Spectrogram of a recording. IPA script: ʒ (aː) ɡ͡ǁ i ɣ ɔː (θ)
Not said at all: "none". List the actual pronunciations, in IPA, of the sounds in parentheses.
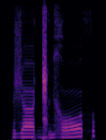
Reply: aː, θ

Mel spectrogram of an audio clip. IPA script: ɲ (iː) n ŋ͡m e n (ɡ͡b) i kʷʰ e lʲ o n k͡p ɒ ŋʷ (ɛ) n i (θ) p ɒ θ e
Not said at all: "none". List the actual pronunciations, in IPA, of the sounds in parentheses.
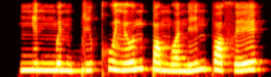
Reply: i, ɡ͡b, æ, n

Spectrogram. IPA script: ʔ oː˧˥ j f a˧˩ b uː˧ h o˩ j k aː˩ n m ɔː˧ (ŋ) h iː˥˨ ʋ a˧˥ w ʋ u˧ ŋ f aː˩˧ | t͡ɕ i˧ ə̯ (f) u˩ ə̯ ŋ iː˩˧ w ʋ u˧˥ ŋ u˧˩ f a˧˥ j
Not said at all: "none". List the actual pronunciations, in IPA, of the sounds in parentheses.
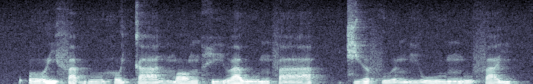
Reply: ŋ, f

